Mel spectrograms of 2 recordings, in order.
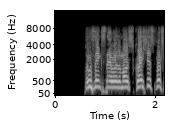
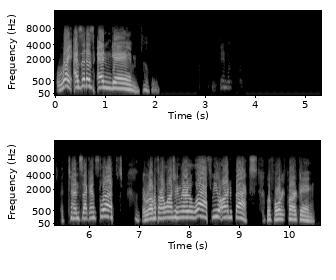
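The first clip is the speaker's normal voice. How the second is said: put-on broad singsong kids theatre. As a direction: pump up the crowd like an emcee. Event announcer hyping the crowd.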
